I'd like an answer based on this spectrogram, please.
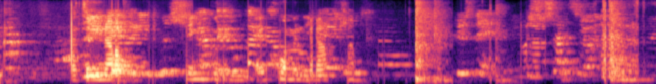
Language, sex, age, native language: Icelandic, male, 12, Icelandic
